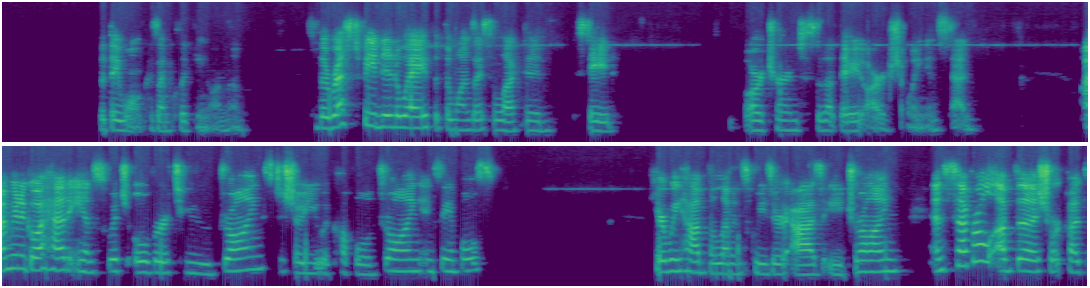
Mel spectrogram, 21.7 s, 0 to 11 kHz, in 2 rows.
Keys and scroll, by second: 11.2 ctrl+Tab.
